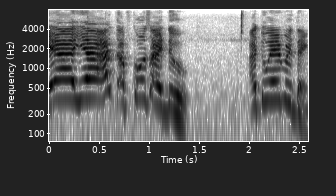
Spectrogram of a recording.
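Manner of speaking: very loud, very high-pitched put-on Mexican accent. Imitating how workers answer when asked if they do a job: imitating a Mexican accent. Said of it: "Did you just talk in a Mexican accent?".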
